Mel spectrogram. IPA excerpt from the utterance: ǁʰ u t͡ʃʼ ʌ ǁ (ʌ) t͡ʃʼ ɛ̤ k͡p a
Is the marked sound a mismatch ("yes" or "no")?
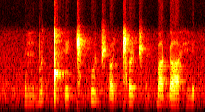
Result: yes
